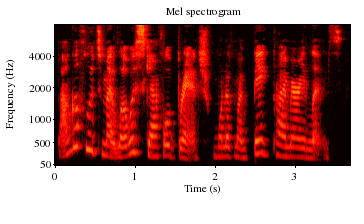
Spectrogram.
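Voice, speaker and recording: A woman with a medium-pitched voice gives a storybook read-aloud. Her delivery is expressive, and she sounds teacherly, putting things simply as if for young listeners. She speaks at a moderate pace with a gravelly quality.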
